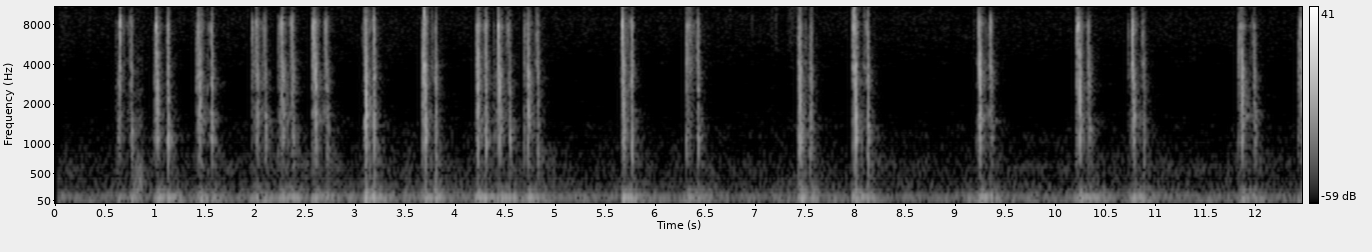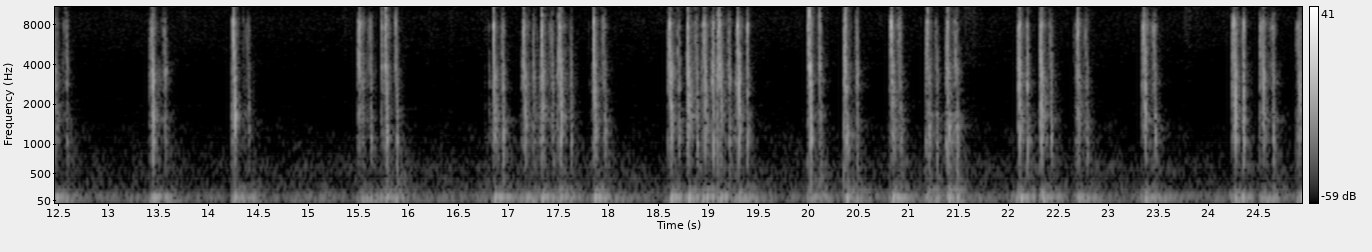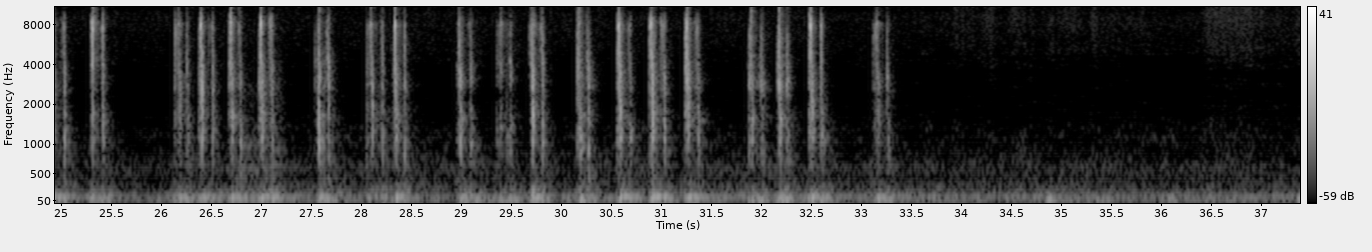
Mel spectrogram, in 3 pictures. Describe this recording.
Mechanical Keyboard Typing Cherry Blue Switches
This is pressing keys on my HyperX FPS keyboard with cherry blue mechanical switches. Recorded with a lapel microphone and a phone.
